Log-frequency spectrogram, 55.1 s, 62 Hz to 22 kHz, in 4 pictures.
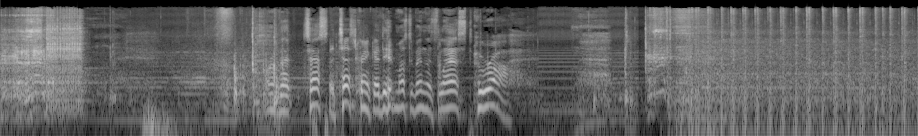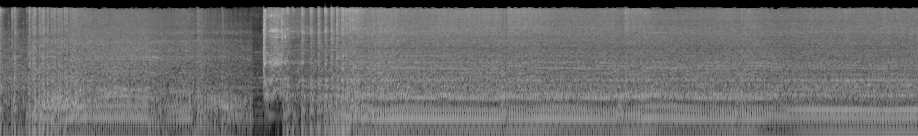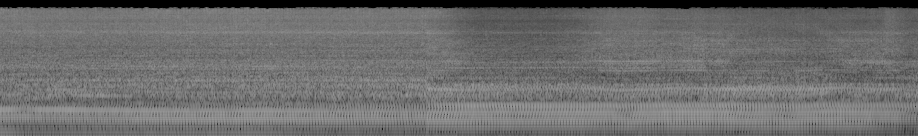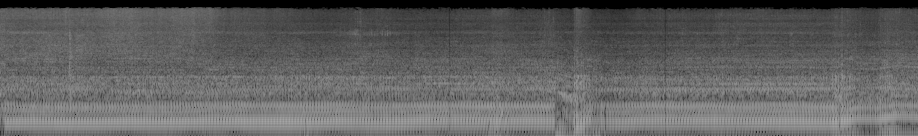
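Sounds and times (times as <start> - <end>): mower engine running: 0.0 - 55.0.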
